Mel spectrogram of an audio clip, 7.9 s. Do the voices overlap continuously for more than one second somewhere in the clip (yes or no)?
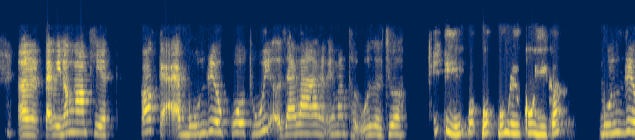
no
